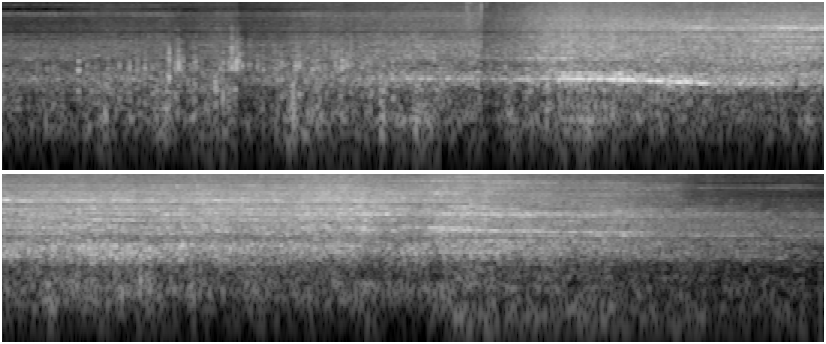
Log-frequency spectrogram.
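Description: Locomotive-hauled express passenger train passing close at speed on an electrified line: wheels clicking over the rails as it approaches, then a loud rush as it reaches the spot, with a tone that drops in pitch about four seconds in, and the steady roar of the coaches running past. The sound falls away sharply near the end.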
